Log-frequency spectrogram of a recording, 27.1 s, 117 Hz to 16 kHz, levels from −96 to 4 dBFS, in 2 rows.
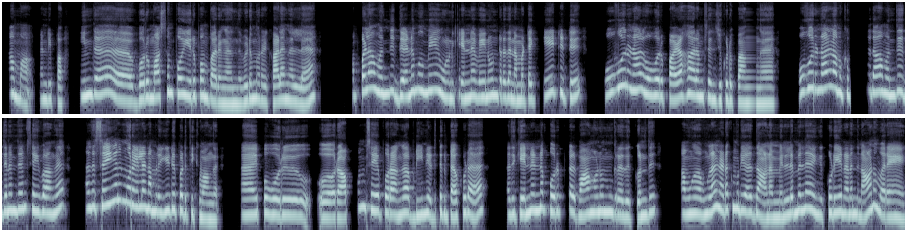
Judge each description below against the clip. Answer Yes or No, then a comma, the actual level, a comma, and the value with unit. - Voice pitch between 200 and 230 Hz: No, very high, 255 Hz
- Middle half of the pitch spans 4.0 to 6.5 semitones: Yes, average, 4.3 semitones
